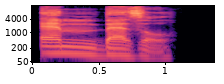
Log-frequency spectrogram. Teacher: this verb has 3 syllables, and the stress is on that second syllable.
